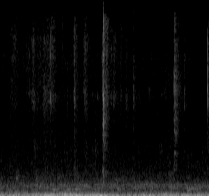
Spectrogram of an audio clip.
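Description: Faint handling of a paper hoop glider: paper loops and a plastic drinking straw rustling and giving a few light clicks as the loops are adjusted on the straw, over a low rumble.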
